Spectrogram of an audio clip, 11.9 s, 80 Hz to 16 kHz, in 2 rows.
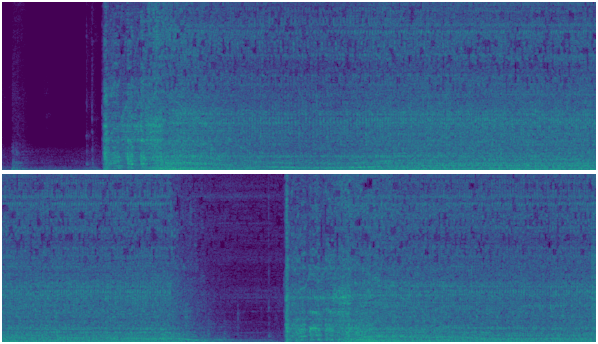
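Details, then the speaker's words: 2011 Hyundai Sonata, first start after starter replacement for a no-crank no-start. The starter spins briskly and the engine catches cleanly to a steady idle, then a second clean start follows; normal cranking and start. "cool it didn't short out that means the starter's not shorted and I didn't hook anything up backwards"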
